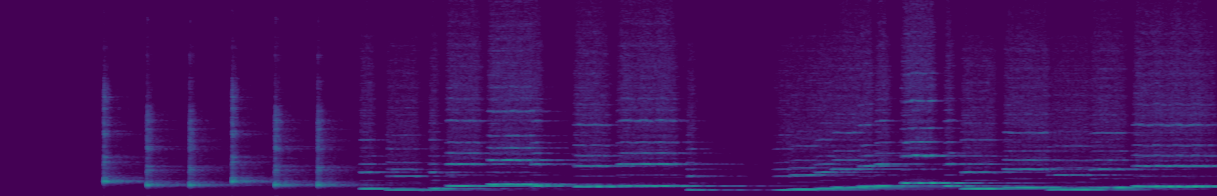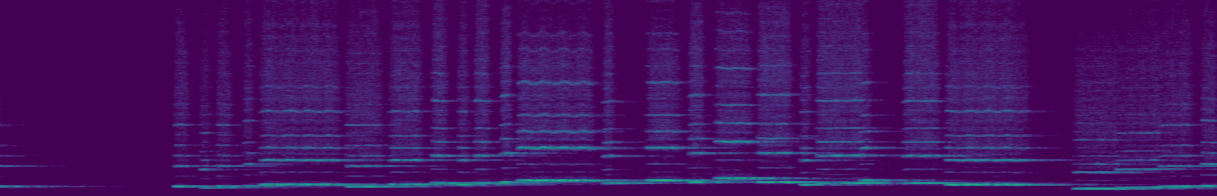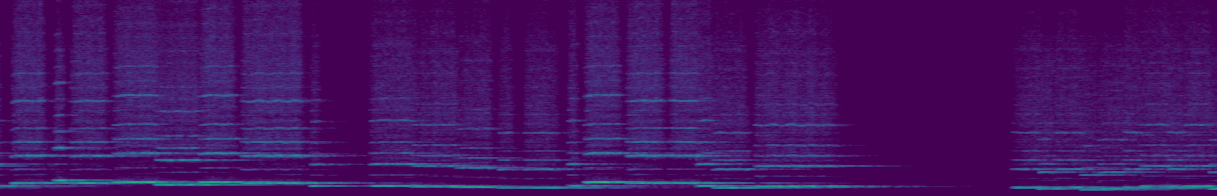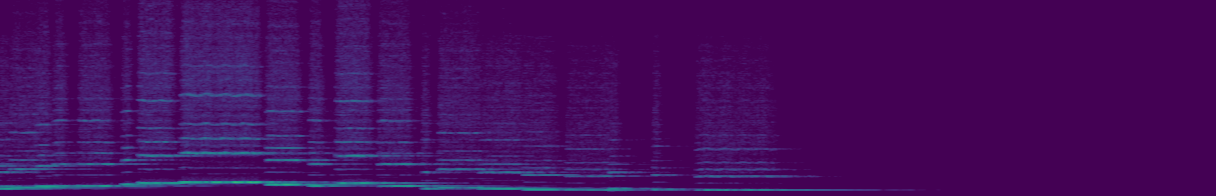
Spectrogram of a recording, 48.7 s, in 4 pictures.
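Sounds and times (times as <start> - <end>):
descant recorder performance: 3.6 - 12.6, 13.9 - 33.2, 34.5 - 45.0.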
